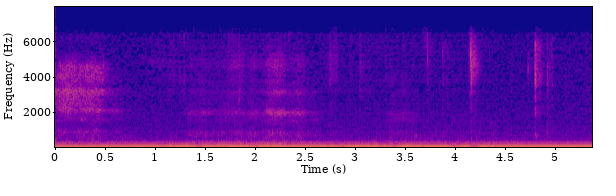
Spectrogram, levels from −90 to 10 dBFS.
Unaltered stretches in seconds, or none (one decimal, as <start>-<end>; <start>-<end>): 0.0-1.0; 2.3-2.7; 4.4-5.4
